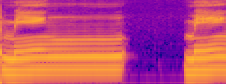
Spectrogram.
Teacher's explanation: এখানে গুন্না হবে, ইকফা গুন্না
